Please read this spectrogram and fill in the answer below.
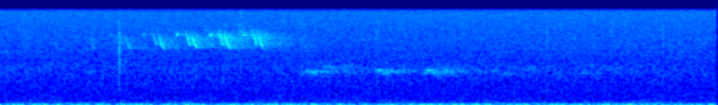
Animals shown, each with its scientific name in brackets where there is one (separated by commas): American Crow (Corvus brachyrhynchos), Ovenbird (Seiurus aurocapilla)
